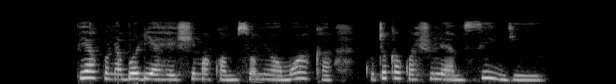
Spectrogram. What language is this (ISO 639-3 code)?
swa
